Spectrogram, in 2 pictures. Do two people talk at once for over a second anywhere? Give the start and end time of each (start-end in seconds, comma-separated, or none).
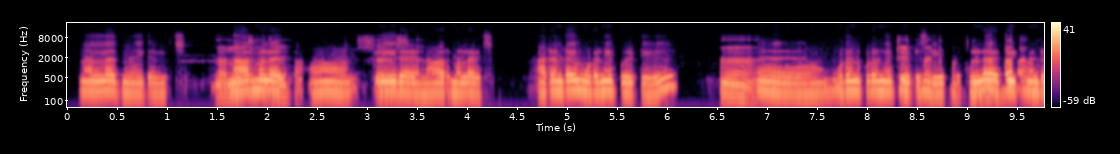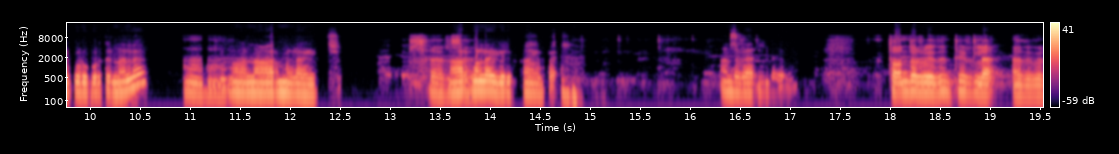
8.3-9.6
